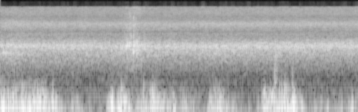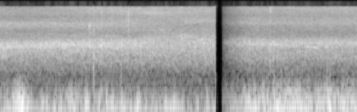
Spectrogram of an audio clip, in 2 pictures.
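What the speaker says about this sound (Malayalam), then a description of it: "നല്ല കാറ്റ്." Gusts of wind sweep through foliage at a riverside resort in Wayanad, leaves rustling in uneven surges, moderately loud and close, with a brief dropout near the end.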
